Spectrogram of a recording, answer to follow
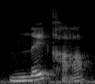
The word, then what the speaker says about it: Makkeh: The word, the first word, Makkeh, is used in the Old Testament in Genesis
